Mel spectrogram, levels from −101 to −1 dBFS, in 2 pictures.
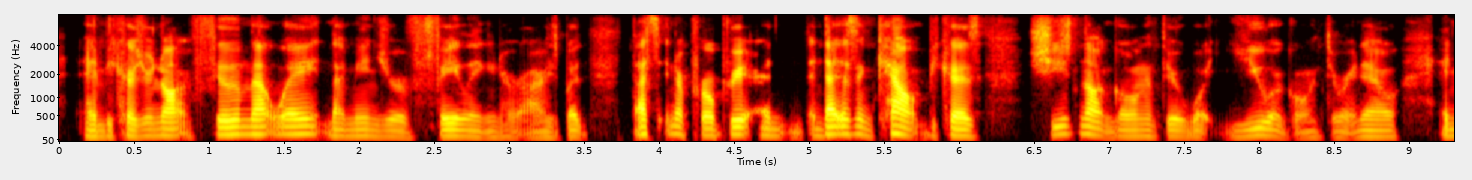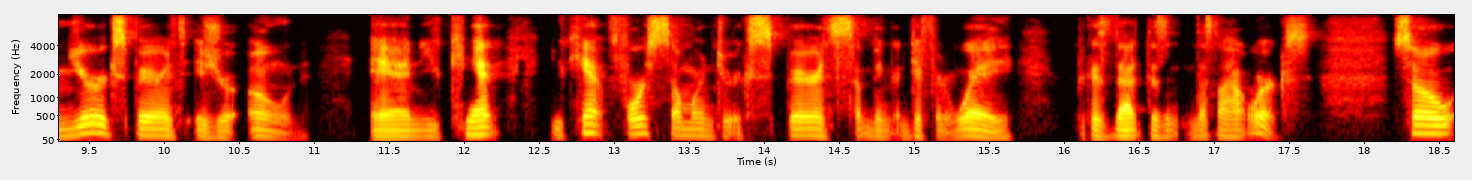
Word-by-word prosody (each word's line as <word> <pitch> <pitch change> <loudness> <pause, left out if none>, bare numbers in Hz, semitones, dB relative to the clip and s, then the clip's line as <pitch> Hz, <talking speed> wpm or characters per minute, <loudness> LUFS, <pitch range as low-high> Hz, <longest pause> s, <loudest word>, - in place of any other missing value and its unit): And 100 0 -4
because 105 +1 -1
you're 115 - -4
not 115 0 +3
feeling 130 +1 -1
that 135 0 +3
way, 140 +1 0
that 110 -2 -6
means 110 -2 -9
you're 100 -2 -9
failing 100 +2 -2
in 90 - -16
her - - -13
eyes. - - -9
But - - -7 0.3
that's - - +4
inappropriate, 125 +3 0
an 115 -1 -8 0.2
and 120 - -10
that 135 - +9
doesn't 135 -6 0
count - - +6
because 110 -4 +2 0.3
she's 140 +2 0
not 125 -9 +1
going 105 0 -7
through 105 +1 -7
what - - -11
you 115 +5 -6
are 105 - -9
going 90 +1 -16
through 95 0 -13
right - - -12
now, 100 -1 -5 0.3
and 110 +2 -9
your 155 +4 +1
experience 115 -6 +2
is 95 -4 -4
your 95 - -7
own. 105 -6 -5 0.5
And 105 -1 +2
you 100 0 -13
can't 130 +1 +5 0.3
you 115 - -16
can't 160 +8 +1
force 145 +2 +1
someone 115 -3 0
to - - -9
experience 115 -3 +3
something 100 0 +1
a - - -13
different - - -9
way 95 -5 0 0.4
because 100 -2 -2
that 110 -1 +3
doesn't 105 0 -5
that's 105 -1 -2
not 110 - -3
how 105 - -2
it - - -17
works. - - -3 0.5
So 150 -1 +5
110 Hz, 200 wpm, -26 LUFS, 100-120 Hz, 0.5 s, that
